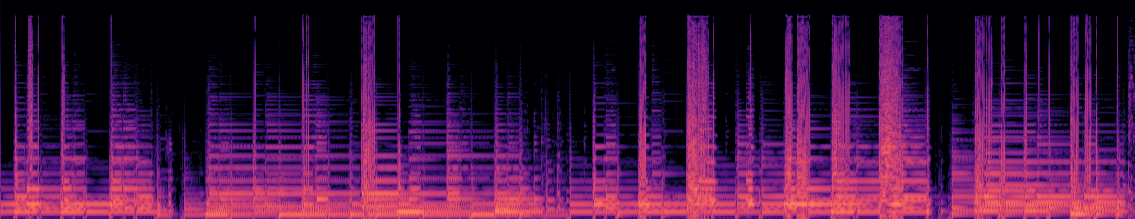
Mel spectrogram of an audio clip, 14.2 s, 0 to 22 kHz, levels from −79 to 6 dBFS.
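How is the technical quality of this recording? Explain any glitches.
The technical quality is poor: integer overflow runs throughout this music. The signal is driven about 6 dB past full scale. A small fraction of samples exceed the limit and wrap to the opposite sign instead of being held. Each wrapped peak jumps across the full range. Loud moments break into violent, sharp cracks, far harsher than clipping.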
